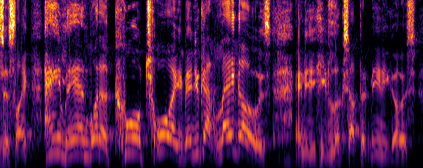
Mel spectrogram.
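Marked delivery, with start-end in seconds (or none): 0.6-3.6 put-on high-pitched, gushing enthusiasm to a kid; excited cheer. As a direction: gush over the child's new toy, much higher. Cheering a kid about his toy.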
